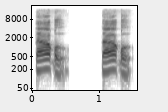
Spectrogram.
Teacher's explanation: কফটা কলকলার হরফ, ধাক্কা দিয়ে পড়তে হবে।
